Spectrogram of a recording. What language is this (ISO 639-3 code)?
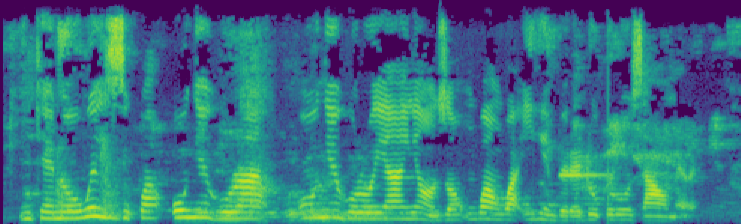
ibo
